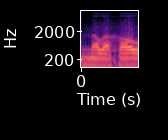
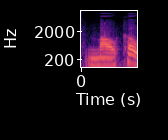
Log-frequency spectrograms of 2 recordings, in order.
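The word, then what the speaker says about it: Malko (מלכו): Right, so actually it's not Melecho or Malacho, it's Malko, which means the original pronouncing was actually Malk.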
